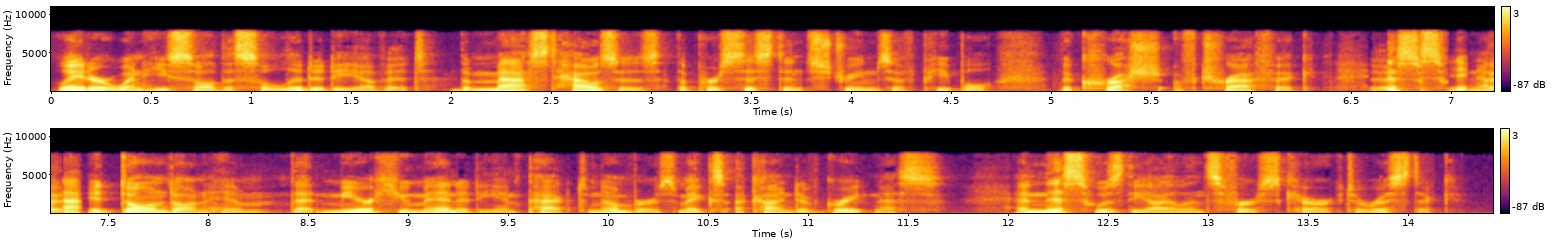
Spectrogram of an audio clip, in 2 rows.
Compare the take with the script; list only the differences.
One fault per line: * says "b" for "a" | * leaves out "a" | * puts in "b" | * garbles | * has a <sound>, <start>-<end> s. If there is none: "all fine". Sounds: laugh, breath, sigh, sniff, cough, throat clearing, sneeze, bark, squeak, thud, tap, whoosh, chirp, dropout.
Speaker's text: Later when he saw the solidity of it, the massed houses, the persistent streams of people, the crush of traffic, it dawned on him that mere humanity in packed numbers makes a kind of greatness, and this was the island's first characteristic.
* garbles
